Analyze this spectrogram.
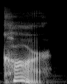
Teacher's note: in American English, the R is very strong, very clear.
